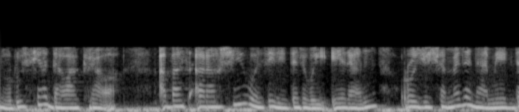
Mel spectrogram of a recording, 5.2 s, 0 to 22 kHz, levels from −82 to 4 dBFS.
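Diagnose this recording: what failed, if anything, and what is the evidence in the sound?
Nothing failed: the audio came through a call path and has nothing above 4 kHz, which points to a narrowband telephone codec such as G.711 mu-law at 64 kbps, and that band limit is what such a path normally does.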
